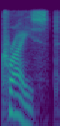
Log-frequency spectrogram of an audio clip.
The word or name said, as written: Christ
